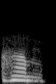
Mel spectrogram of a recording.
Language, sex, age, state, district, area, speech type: Sanskrit, male, 18-30, Karnataka, Vijayanagara, rural, conversation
